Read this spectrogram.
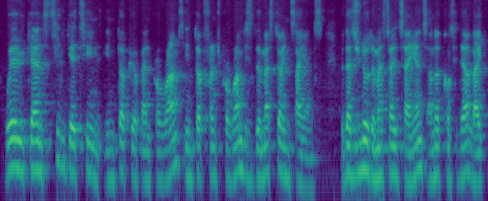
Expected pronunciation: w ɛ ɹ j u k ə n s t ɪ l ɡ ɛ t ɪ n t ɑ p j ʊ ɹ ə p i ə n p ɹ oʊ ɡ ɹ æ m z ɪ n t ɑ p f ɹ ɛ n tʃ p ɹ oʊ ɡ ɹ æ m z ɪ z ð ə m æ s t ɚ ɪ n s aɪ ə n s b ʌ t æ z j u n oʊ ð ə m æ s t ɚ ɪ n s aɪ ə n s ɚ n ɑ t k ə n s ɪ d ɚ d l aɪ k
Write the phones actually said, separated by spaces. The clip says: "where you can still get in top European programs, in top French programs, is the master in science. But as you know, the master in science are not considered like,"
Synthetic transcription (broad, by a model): w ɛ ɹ j u k ə n s t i l ɡ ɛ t ɪ n t ɑ p j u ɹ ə p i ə n p ɹ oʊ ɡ ɹ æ m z ɪ n t ɑ p f ɹ ɛ n tʃ p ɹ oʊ ɡ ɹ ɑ m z ɪ z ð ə m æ s t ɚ ɪ n s aɪ ə n s b ʌ t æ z j u n oʊ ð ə m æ s t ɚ ɪ n s aɪ ə n s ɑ n ɑ t k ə s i d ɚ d l aɪ k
